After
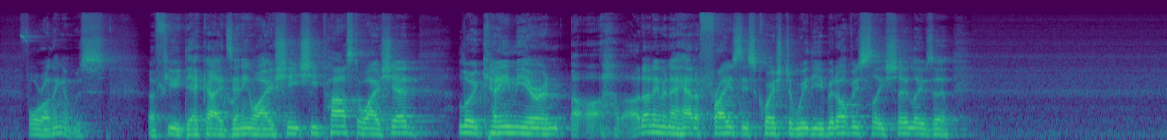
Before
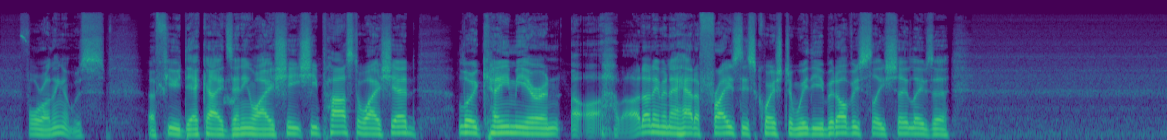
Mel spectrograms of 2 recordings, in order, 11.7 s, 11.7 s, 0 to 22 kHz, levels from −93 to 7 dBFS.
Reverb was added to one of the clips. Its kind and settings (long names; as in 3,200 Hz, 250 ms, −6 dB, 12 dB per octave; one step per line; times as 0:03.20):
dense smooth reverb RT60 0.74 s, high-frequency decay 0.95×, DRR 8 dB
level −2.5 dB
